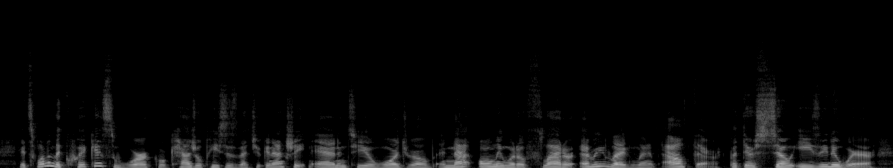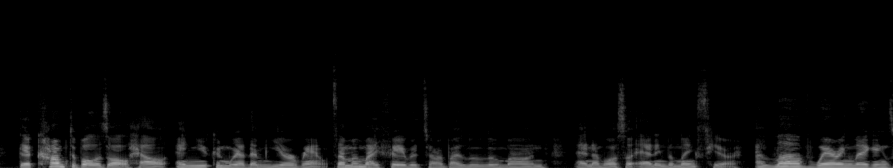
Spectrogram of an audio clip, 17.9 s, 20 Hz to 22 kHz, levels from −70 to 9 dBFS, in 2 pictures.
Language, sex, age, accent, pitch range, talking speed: English, female, 40-59, American, 165-210 Hz, 220 wpm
